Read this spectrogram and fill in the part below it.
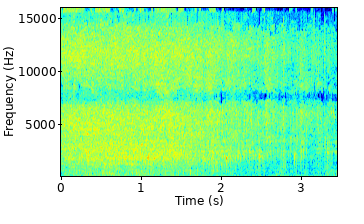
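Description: Water poured into a curry in hot oil sets off a loud, dense sizzle and spitting hiss that stays strong, then eases slightly toward the end, with no talking.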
